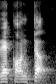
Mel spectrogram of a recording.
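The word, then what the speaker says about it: raconteur: उच्चारण है रेकॉन्टर।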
